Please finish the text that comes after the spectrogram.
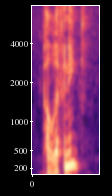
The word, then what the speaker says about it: Polyphony: how do you spell how do you say this is it polyphony yes okay mm-hmm that's what i thought it was a robin said i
